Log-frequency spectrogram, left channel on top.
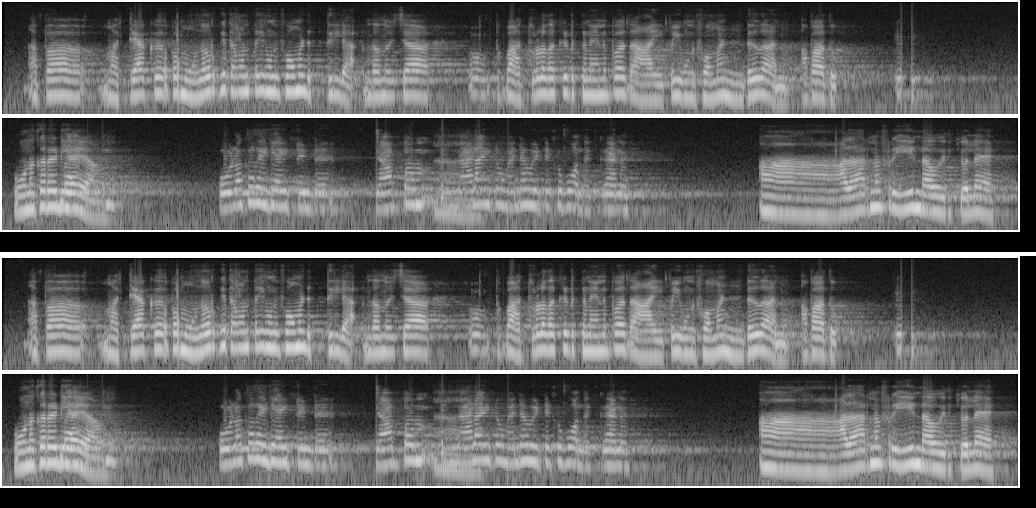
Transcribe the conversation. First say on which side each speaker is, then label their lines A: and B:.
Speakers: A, on the right; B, on the right.
A: അപ്പൊ മറ്റയാക്ക് <unintelligible> തവണത്തെ യൂണിഫോം എടുത്ത ട്ത്തില്ല, എന്താന്ന് വെച്ചാ
B: ഓ
A: ഇപ്പൊ ബാക്കിയുള്ളതൊക്കെ എടുക്കണേന് ഇപ്പതായി, ഇപ്പൊ യൂണിഫോമ് ഇണ്ട് താനും അപ്പോ
B: ഹ്മ്മ്
A: ഊണൊക്കെ റെഡിയായോ
B: ബാഗും, ഊണൊക്കെ റെഡി ആയിട്ടുണ്ട് ഞാൻ ഇപ്പം പെരുന്നാളായിട്ടും
A: ആഹ്
B: എന്റെ വീട്ടിക്ക് പ്പം പോന്നെക്കാണ്.
A: ആഹ് അത് കാരണം ഫ്രീ ഉണ്ടാകുവായിരിക്കുലെ.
